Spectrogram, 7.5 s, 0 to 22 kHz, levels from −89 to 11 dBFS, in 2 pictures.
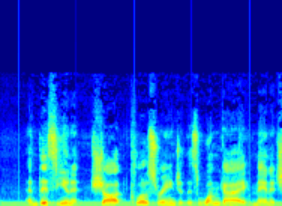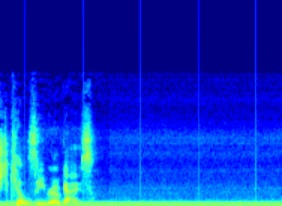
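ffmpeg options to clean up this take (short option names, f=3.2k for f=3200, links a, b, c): -af "adeclick=t=4,bandreject=f=94.1:t=h:w=4,bandreject=f=188.2:t=h:w=4,bandreject=f=282.3:t=h:w=4,bandreject=f=376.4:t=h:w=4,bandreject=f=470.5:t=h:w=4"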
